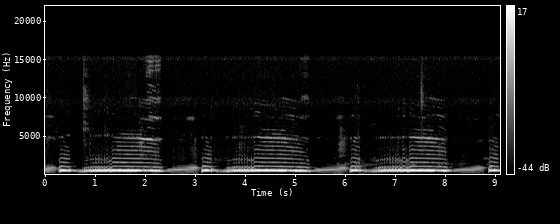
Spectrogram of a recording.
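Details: A vocal Barbary dove kept for training other doves to call repeats its coo roughly every three seconds: a clipped upward hiccup, then a long, steady, rich-toned drone, with soft lower notes between.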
